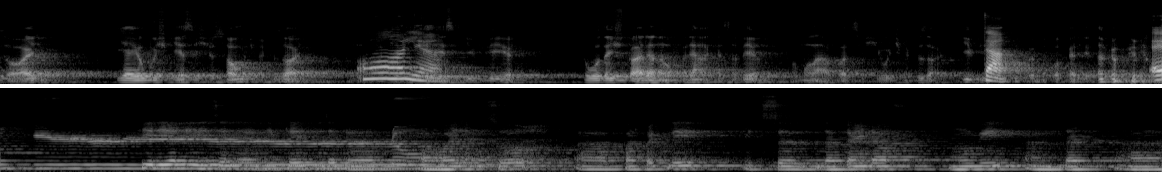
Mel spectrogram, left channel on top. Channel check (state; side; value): different; both; correlation 0.00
